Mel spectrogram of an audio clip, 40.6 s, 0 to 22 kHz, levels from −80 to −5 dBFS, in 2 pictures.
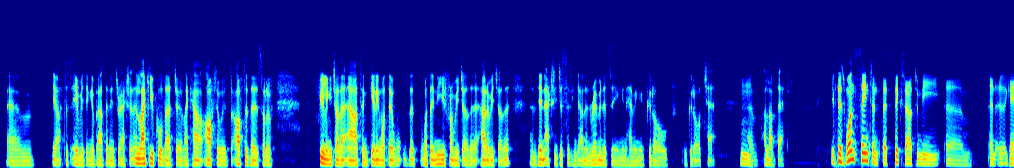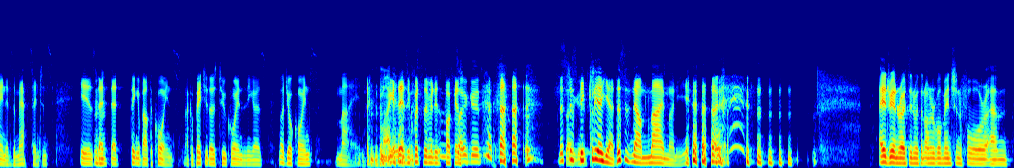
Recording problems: muffled; very; fading above 2.5 kHz

